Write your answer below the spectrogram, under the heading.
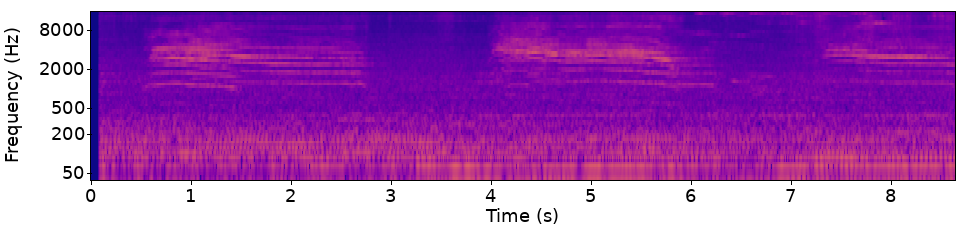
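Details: Hungry kittens making very loud noise: three long, drawn-out meows, each rising then gently falling, spaced by short pauses, over a constant low rumble.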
